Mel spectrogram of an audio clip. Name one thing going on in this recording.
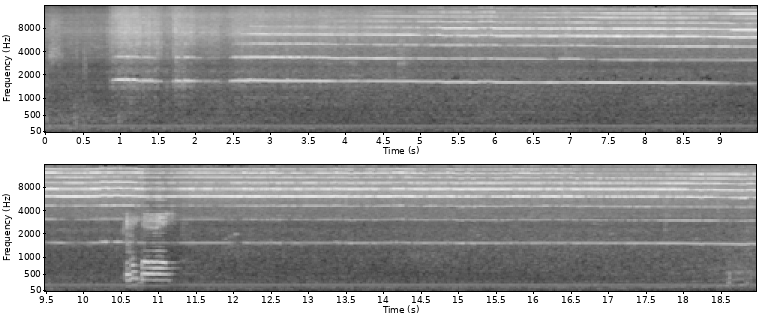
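An electrical device gives off a high, thin whine that slowly sinks in pitch.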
